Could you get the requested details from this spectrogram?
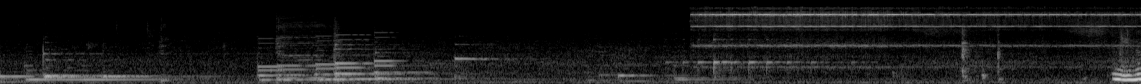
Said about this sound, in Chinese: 不是闹钟，是日程提醒。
